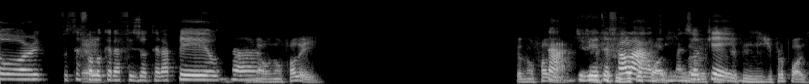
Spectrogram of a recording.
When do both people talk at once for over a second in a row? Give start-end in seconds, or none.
5.5-7.5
